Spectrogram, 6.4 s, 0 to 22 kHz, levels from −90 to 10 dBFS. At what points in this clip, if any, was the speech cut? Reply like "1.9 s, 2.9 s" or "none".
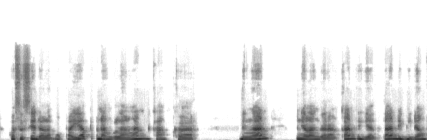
none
